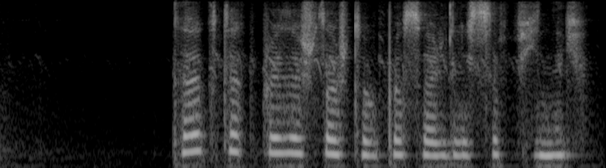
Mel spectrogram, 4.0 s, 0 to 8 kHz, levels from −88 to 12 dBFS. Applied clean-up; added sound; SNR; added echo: neural mask model RNNoise.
